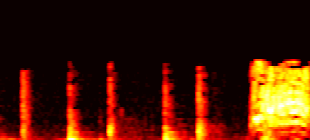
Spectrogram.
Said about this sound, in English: It's a cat! A cat! Get away! Get away! Stop kicking my cat!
